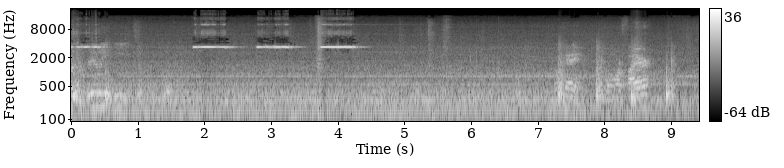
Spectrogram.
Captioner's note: fire alarm beep again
